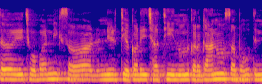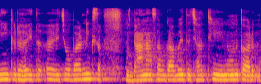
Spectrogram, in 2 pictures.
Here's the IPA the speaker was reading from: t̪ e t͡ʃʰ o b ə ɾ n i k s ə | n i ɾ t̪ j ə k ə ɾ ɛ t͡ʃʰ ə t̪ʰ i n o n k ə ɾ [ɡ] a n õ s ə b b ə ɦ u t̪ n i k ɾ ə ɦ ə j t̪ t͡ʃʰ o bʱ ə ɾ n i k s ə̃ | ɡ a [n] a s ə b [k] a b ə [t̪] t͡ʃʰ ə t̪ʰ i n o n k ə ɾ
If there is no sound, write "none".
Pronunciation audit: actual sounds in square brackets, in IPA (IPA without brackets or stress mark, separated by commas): ɡ, n, ɡ, t̪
